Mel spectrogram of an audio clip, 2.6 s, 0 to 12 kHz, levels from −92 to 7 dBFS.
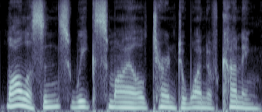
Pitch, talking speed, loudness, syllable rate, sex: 155 Hz, 185 wpm, -17 LUFS, 5.6 syllables/s, male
